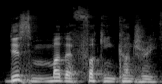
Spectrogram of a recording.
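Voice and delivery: put-on low, soft African-accented grumble; disgusted cab driver with an African accent. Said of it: "say a big word in a funny accent".

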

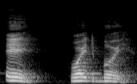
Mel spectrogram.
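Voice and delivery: put-on slow African-accented cab driver; slowly, as an old African cabbie with an accent. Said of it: "say a big word in a funny accent".

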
